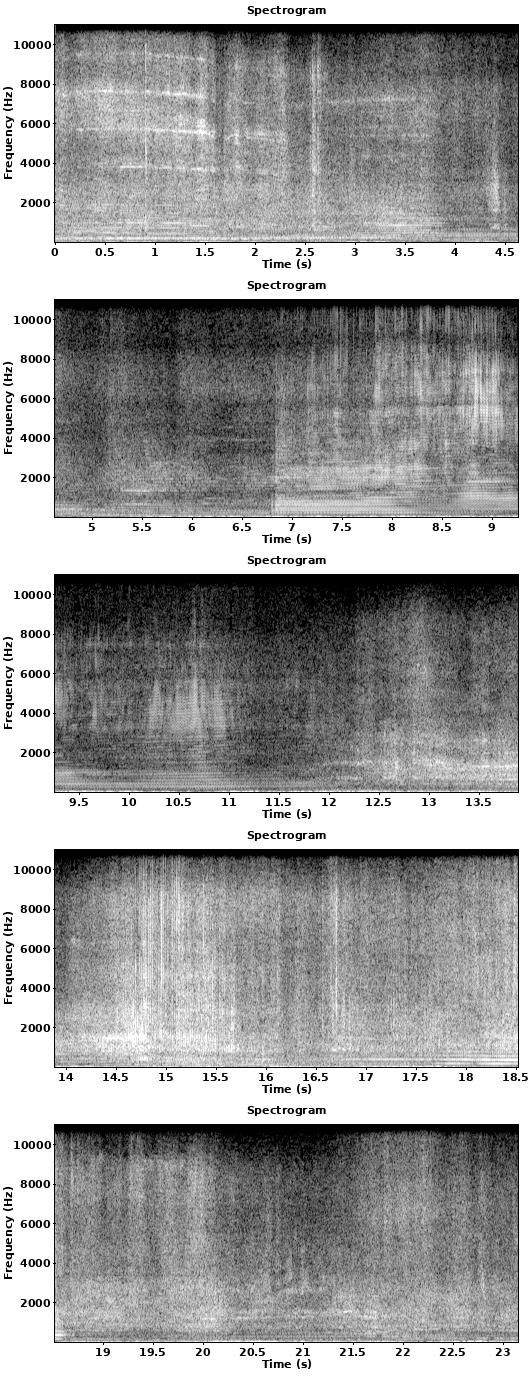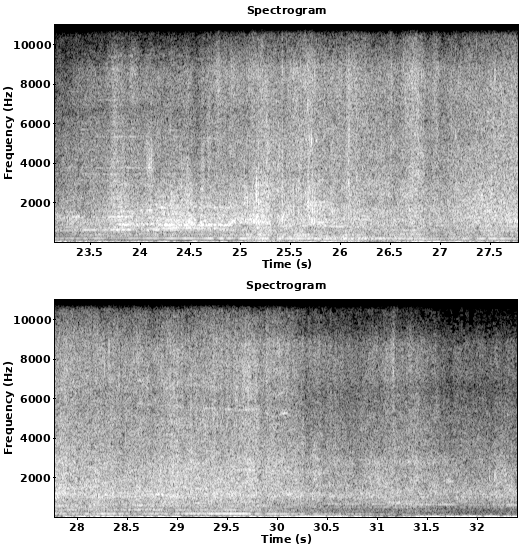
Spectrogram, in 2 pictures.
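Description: Racing car engines at high revs, one car after another, rising and falling in pitch as they accelerate, lift off and go by. There is a rush of noise about halfway through.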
